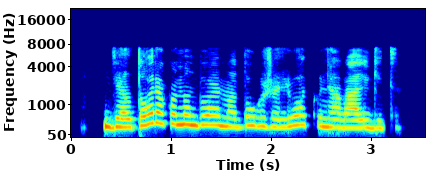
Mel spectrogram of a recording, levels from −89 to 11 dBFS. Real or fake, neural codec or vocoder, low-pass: fake; codec, 44.1 kHz, 3.4 kbps, Pupu-Codec; 7.2 kHz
